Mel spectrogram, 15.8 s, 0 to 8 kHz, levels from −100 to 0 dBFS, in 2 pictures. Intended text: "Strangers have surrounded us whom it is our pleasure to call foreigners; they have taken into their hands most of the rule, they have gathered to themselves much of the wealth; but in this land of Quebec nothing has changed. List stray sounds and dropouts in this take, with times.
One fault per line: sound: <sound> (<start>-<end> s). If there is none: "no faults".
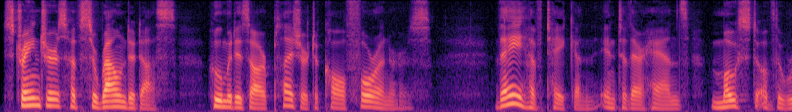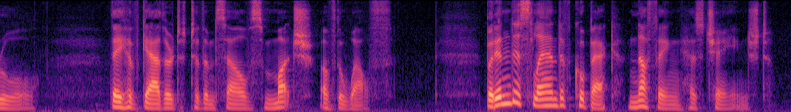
no faults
